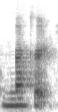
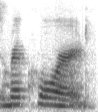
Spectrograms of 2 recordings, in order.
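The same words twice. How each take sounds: First: The stress is on the first syllable. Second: The stress is on the second syllable. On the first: It is the noun. "as a noun" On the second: It is the verb. "if it's a verb"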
